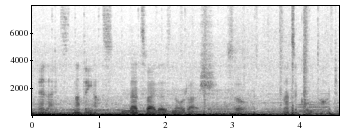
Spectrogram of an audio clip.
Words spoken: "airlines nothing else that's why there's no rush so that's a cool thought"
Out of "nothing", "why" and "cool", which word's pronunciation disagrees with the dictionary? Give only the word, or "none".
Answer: none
